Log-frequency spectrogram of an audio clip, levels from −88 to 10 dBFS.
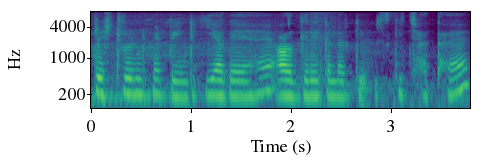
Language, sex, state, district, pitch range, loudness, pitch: Hindi, female, Chhattisgarh, Raipur, 185-205 Hz, -21 LUFS, 190 Hz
